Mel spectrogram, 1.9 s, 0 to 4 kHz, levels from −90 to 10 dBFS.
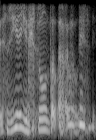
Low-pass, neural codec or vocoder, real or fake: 3.6 kHz; autoencoder, 44.1 kHz, a latent of 192 numbers a frame, MeloTTS; fake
